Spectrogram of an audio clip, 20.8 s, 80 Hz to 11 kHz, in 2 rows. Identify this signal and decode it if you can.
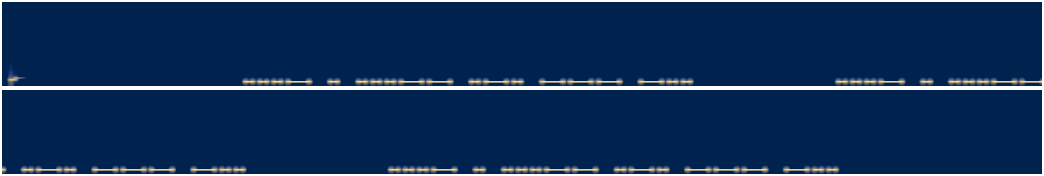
Morse code, heard as a keyed tone, about 17 wpm, 700 Hz. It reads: VE3ROD VE3ROD VE3ROD
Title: DXCC-100 Call Signs - 6 Characters - Repeated 3x - 17wpm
